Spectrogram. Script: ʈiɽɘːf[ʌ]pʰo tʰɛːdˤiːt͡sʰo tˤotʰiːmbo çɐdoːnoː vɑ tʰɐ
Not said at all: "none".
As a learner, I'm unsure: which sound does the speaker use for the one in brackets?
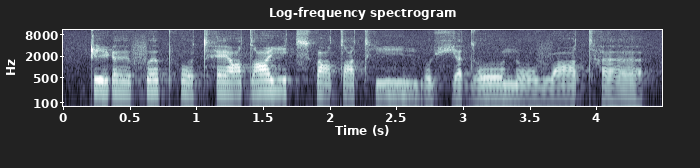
ə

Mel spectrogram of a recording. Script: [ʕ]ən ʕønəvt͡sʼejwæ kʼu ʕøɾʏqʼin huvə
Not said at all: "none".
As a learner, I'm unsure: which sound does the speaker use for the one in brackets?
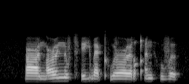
ʕ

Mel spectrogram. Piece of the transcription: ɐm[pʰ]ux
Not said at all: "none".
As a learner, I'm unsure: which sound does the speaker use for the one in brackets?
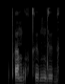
b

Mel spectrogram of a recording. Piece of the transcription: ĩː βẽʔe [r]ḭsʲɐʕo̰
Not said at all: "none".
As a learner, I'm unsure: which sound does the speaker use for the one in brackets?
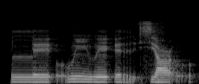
r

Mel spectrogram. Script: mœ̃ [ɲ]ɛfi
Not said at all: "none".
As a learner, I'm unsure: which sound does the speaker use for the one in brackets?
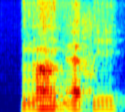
ŋ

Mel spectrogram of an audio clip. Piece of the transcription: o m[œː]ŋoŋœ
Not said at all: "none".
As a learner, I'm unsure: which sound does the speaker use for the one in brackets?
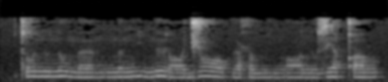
œː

